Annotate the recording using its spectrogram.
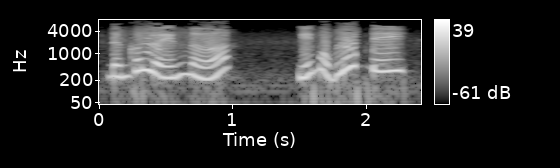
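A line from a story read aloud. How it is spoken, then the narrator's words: Called out. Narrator (Vietnamese): bèn kêu lên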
